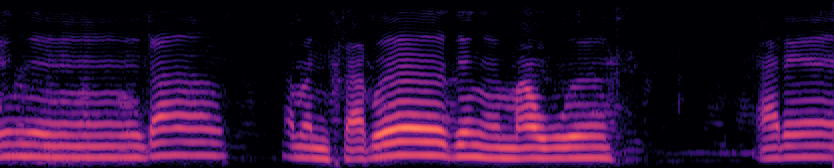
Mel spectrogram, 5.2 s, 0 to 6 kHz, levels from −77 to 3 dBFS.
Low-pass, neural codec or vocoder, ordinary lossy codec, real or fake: 5.4 kHz; codec, 16 kHz, 6 kbps, DAC; none; fake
